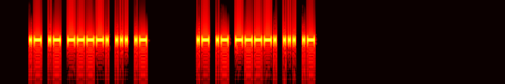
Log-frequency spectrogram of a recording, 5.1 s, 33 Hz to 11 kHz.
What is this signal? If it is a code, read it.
Morse code, heard as a keyed tone, about 53 wpm, 700 Hz. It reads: AA9SA AA9SA
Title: USA Call Signs - 5 Characters - Repeated 2x - 50wpm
